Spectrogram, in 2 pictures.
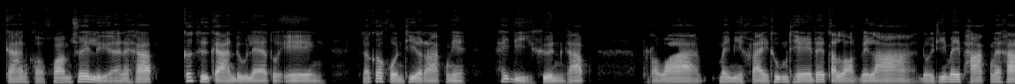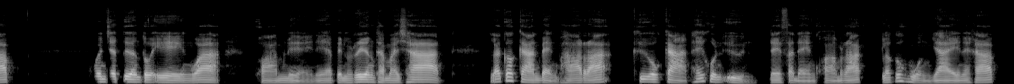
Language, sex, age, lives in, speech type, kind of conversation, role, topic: Thai, male, 30-34, Thailand, read, expert-assistant, expert, ถ้าคนไข้มีอาการเหนื่อยง่ายโดยไม่รู้สาเหตุ พยาบาลจะสังเกตหรือถามอะไรเพื่อช่วยหาปัญหา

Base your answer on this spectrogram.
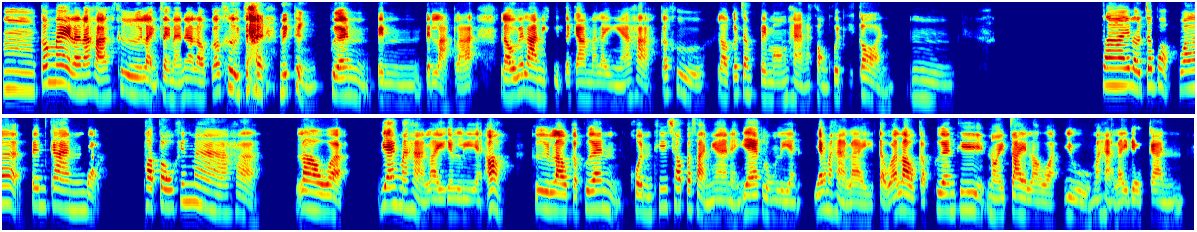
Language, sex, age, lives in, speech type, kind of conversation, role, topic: Thai, female, 45-49, Thailand, conversation, podcast, guest, เล่าเรื่องเพื่อนที่มีความหมายกับคุณให้ฟังหน่อยได้ไหม?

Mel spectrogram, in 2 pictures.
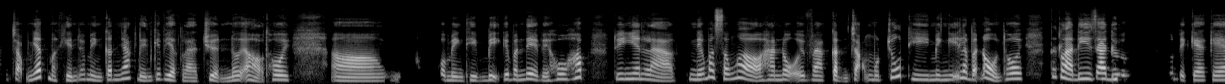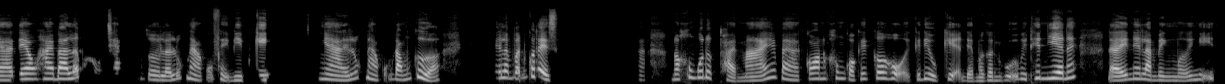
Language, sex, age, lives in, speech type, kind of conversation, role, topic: Vietnamese, female, 30-34, Vietnam, conversation, advice, user, Bạn có đang cân nhắc chuyển nhà sang một thành phố khác không?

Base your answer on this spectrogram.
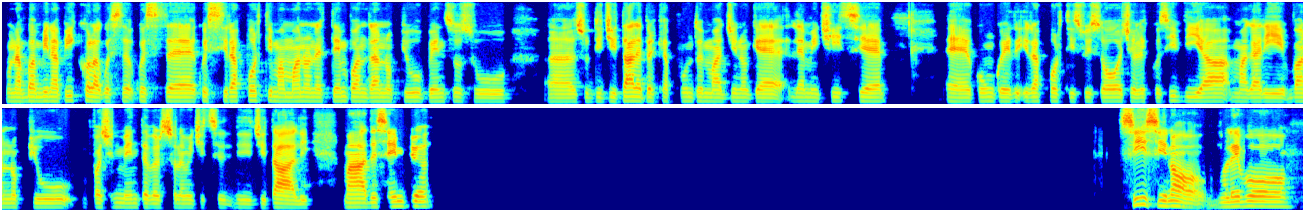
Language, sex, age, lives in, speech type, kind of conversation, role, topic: Italian, male, 20-24, Italy, conversation, podcast, host, Come bilanci il tempo tra amicizie digitali e reali?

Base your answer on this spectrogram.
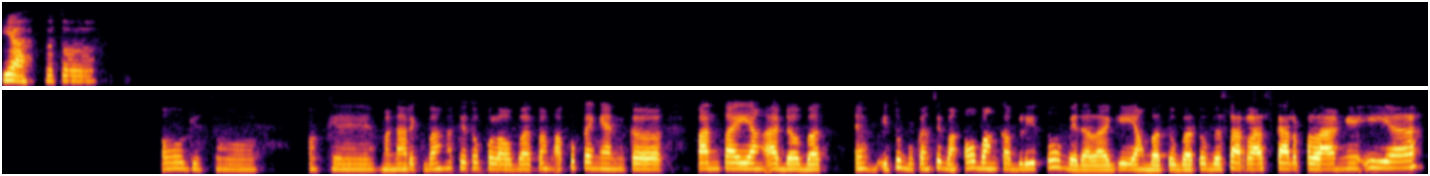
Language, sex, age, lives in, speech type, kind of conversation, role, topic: Indonesian, female, 40-44, Indonesia, conversation, unstructured, none, Tempat wisata mana yang paling ingin kamu kunjungi?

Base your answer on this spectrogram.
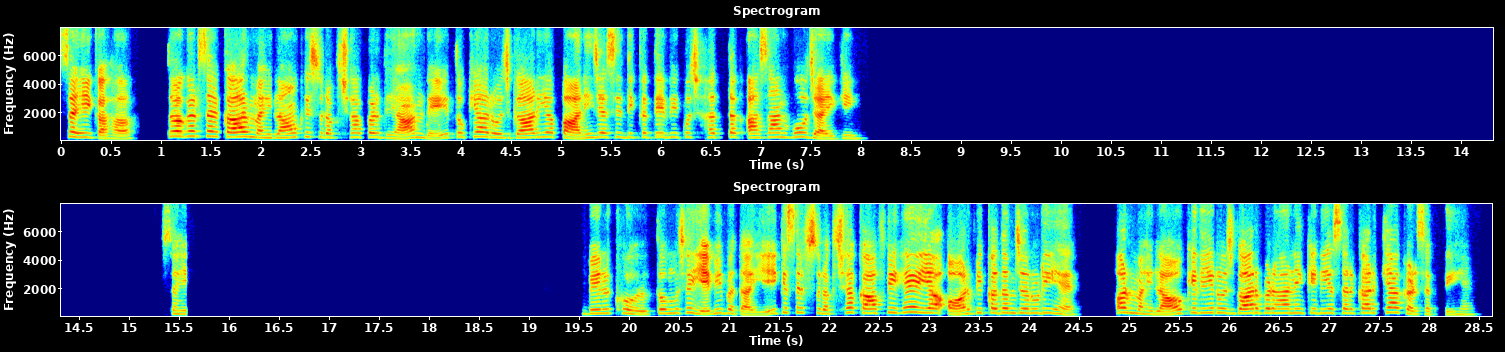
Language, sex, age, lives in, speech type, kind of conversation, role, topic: Hindi, female, 20-24, India, read, expert-assistant, asker, आज के समय में सरकारी मदद किन मुद्दों को पहले हल करने पर ज़ोर देना चाहिए—रोज़गार, साफ पानी, या महिलाओं की सुरक्षा?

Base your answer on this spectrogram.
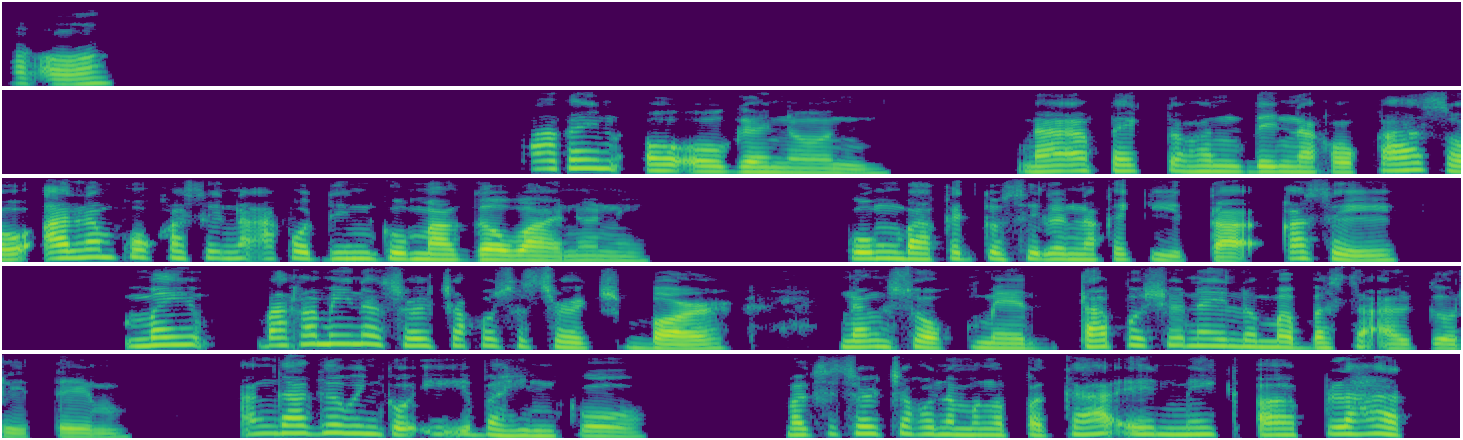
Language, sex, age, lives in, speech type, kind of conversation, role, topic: Filipino, male, 30-34, Philippines, conversation, unstructured, none, Paano mo nakikita ang epekto ng midyang panlipunan sa ating pang-araw-araw na buhay?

